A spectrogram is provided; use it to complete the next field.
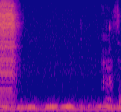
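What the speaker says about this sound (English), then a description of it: "That's a buzzer." A short, harsh electronic buzz sounds sharply at the start, then gives way to a quiet hum with faint murmuring.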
